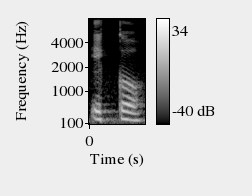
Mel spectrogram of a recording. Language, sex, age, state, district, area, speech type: Odia, female, 30-45, Odisha, Puri, urban, read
